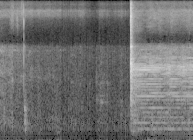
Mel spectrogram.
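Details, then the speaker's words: Old Lau box fan on an industrial stand, motor freshly oiled, switched on at high: near silence, then a clean switch-on into a steady, even, quiet whir with a faint hum and no rattle or scrape; normal start-up. "Got a nice start-up sound to it. It's pretty quiet. That's on high."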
